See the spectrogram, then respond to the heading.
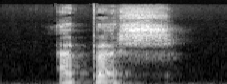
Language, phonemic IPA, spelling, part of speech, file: French, /a.paʃ/, apache, noun, LL-Q150 (fra)-apache.wav
- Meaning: 1. Apache (language) 2. Apache (gangster)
